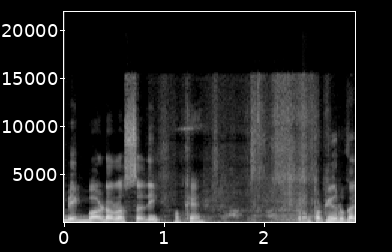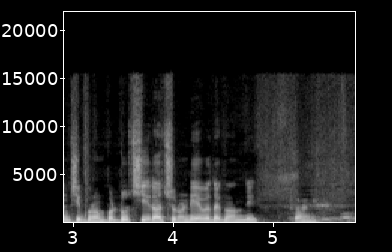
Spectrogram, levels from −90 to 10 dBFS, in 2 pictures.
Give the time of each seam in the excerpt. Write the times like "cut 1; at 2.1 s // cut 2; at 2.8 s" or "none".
cut 1; at 2.4 s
